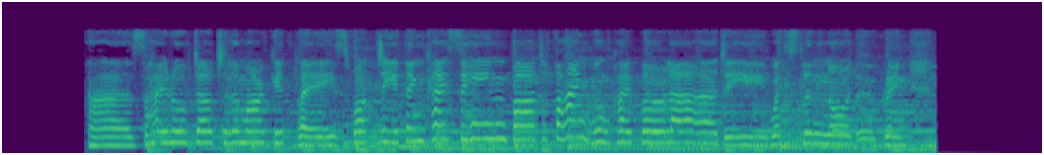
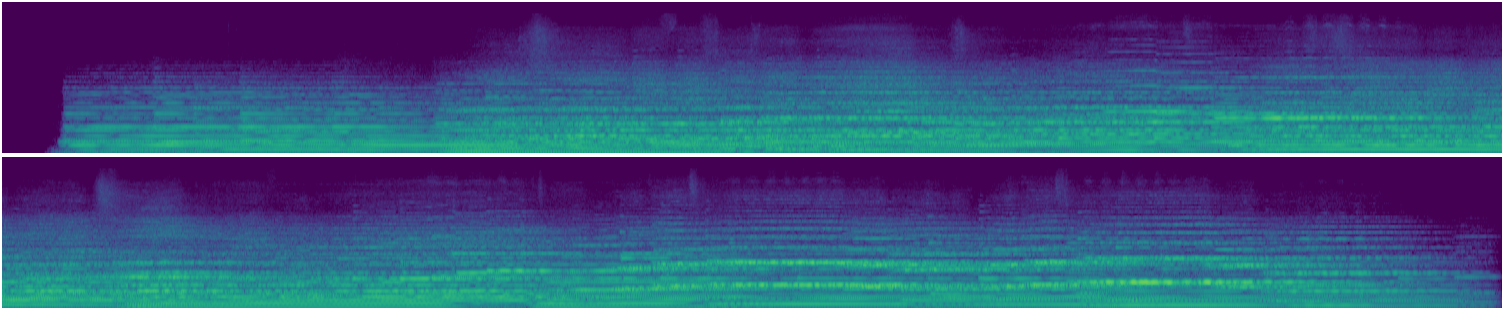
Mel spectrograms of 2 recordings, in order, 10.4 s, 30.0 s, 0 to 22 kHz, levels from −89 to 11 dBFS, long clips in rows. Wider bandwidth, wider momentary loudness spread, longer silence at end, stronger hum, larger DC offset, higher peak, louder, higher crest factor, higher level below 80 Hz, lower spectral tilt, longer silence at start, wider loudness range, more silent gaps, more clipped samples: second, 10.5 kHz vs 12 kHz; second, 5 LU vs 9 LU; first, 1.05 s vs 0.15 s; neither; neither; first, -2 dBFS vs -8 dBFS; first, -18 LUFS vs -24 LUFS; about the same, 16 dB vs 16 dB; second, -54 dBFS vs -40 dBFS; second, -5.5 dB/octave vs -8.5 dB/octave; first, 0.85 s vs 0.6 s; second, 3 LU vs 6 LU; neither; neither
